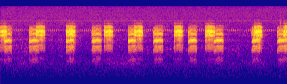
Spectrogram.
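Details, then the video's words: Night-time song of two corncrakes close together near Spała, May: harsh, rasping two-part calls in steady pairs, the grating notes alternating and overlapping slightly between the birds, with no other sounds. "Corncrake singing / Głos Derkaczy"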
